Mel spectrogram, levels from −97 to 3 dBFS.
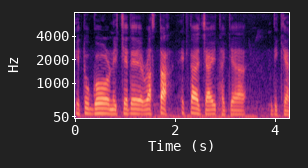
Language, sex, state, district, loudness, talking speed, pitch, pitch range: Nagamese, male, Nagaland, Kohima, -19 LUFS, 140 wpm, 125 Hz, 115-135 Hz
